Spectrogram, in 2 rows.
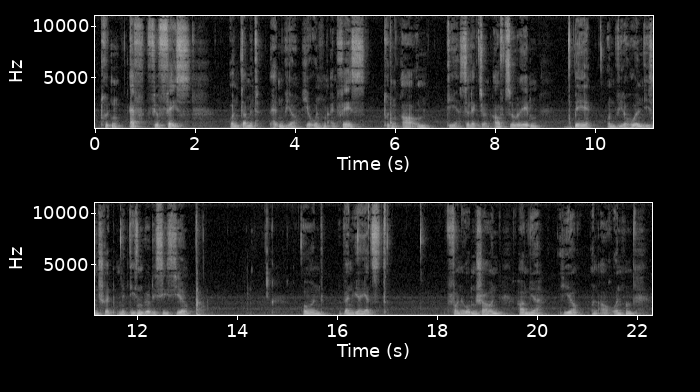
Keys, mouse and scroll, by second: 0.5 f, 5.7 a, 9.3 b, 13.0 f, 17.5 click.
